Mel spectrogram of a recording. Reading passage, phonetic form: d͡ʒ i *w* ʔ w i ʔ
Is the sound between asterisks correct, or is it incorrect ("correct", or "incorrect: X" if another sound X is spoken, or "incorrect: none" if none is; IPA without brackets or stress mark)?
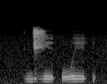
incorrect: none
